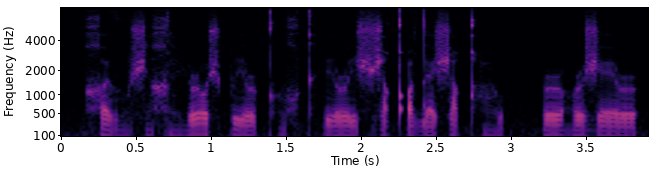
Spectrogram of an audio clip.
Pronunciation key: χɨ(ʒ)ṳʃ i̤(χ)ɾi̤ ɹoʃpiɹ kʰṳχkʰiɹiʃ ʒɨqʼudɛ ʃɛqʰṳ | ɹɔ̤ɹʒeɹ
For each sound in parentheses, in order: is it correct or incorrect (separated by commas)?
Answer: incorrect, correct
